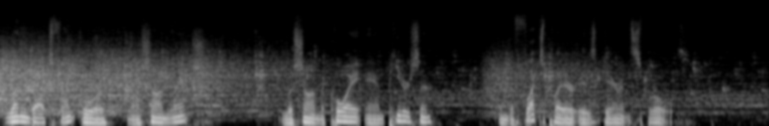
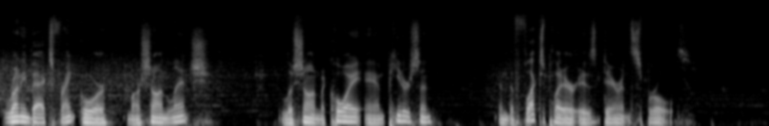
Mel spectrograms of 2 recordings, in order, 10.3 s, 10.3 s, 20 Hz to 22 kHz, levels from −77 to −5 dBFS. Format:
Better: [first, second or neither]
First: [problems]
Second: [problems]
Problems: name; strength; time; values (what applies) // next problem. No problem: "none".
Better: second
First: household noises; loud; throughout; 5 dB below the speech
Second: household noises; faint; throughout; 25 dB below the speech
